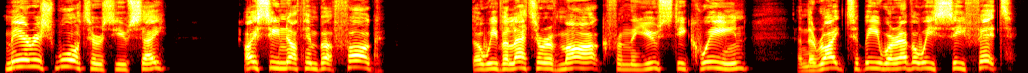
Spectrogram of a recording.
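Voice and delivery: put-on Mary hails the pirate in her rounded inland accent. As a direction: call across the water, proud, rounded inland accent. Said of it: "called over the water in her rounded inland accent".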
